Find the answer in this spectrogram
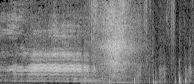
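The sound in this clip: A horse gives a long, loud whinny, followed by a few quick hoofbeats as its rider rides off at speed.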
